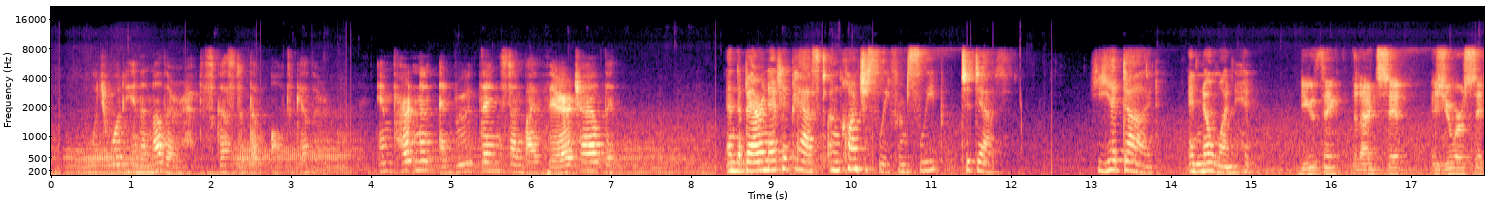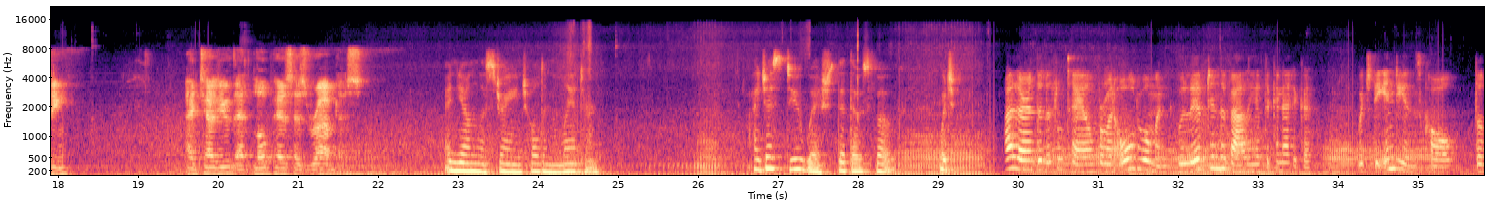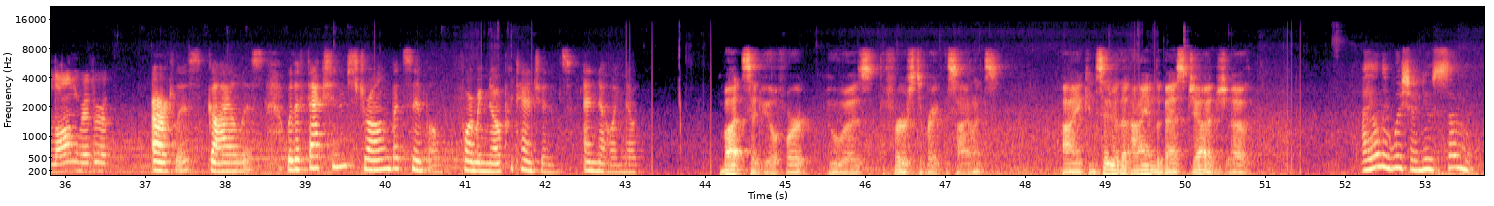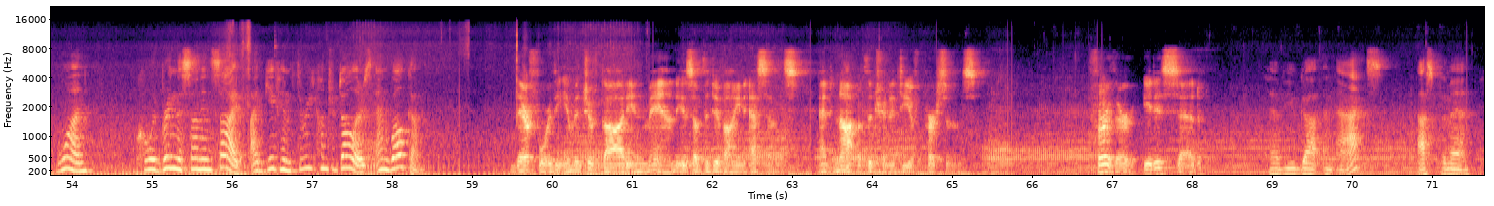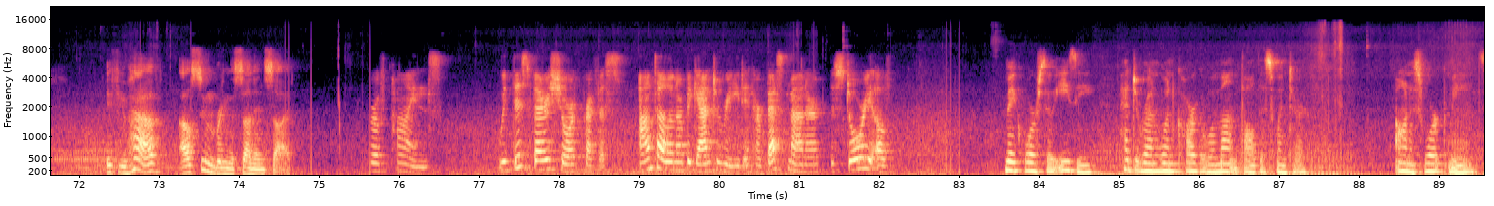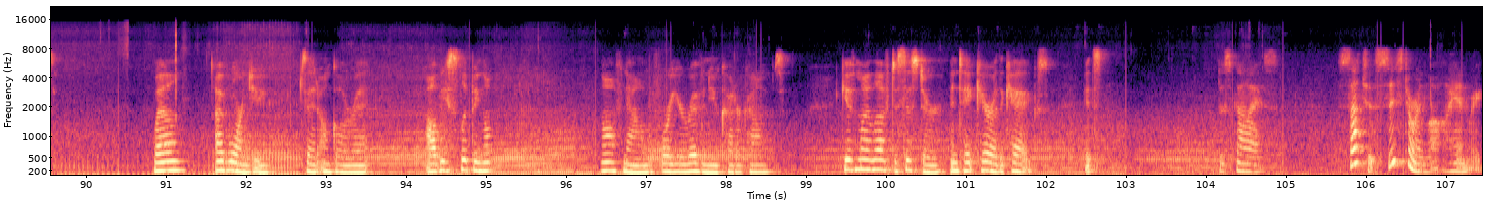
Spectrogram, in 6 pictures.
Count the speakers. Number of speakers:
nine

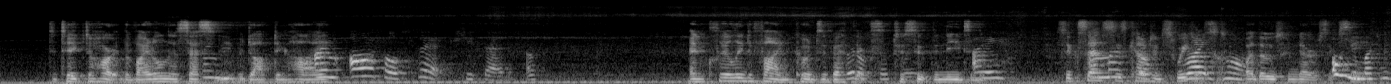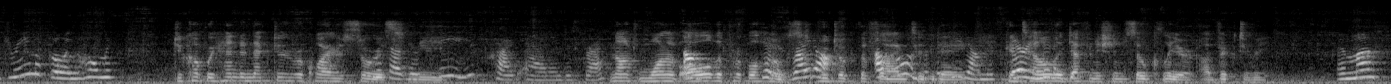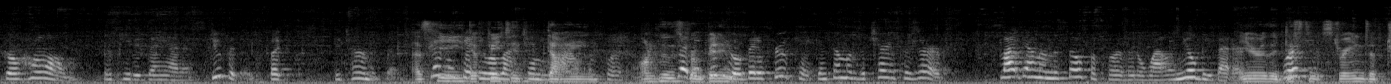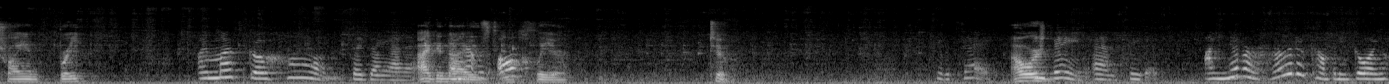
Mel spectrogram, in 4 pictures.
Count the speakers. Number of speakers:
two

